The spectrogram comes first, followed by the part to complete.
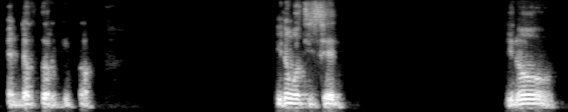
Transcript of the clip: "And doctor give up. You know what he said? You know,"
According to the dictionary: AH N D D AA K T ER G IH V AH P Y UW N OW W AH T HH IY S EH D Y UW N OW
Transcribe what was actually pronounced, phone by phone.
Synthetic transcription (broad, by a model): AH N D D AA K T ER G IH P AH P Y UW N OW W AH T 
